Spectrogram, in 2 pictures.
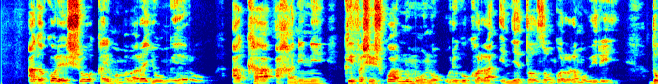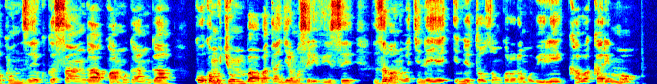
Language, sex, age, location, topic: Kinyarwanda, male, 25-35, Huye, health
